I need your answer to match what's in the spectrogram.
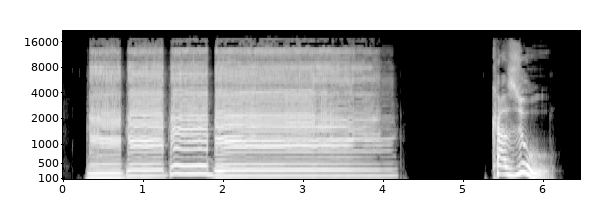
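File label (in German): "Kazoo", German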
